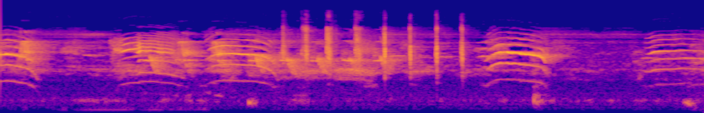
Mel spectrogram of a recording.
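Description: A cat meows repeatedly in a home, with several drawn-out, rising and falling cries close by, spaced a second or so apart, and a quick run of short chirping calls in the middle.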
